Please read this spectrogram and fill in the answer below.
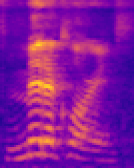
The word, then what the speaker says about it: midichlorians: It's midichlorians.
